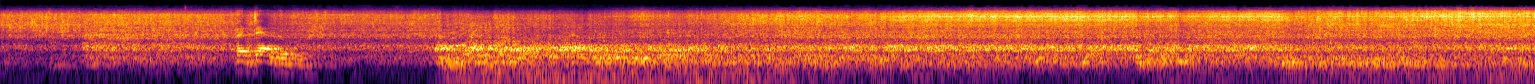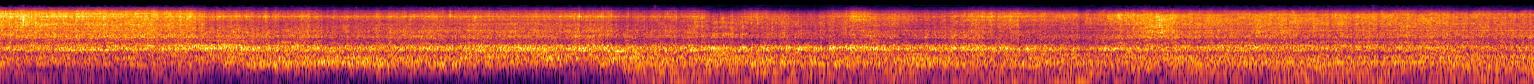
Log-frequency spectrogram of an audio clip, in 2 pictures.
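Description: A film soundtrack's rushing-water effect for torrential rain and flooding waterfalls, played through theater speakers. After a couple of short pitched sounds, a steady dense wash of water comes in about four seconds in, and a deep rumble joins it about two-thirds of the way through.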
